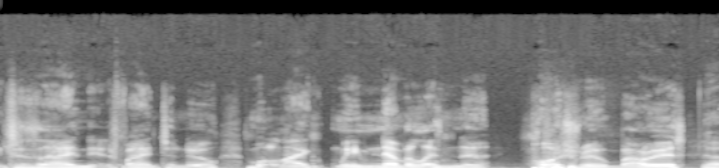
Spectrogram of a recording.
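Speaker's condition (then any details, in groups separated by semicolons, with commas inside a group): ALS; young onset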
